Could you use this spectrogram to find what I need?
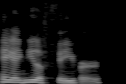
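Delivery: ordinary talk, nothing marked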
